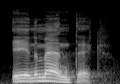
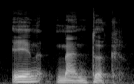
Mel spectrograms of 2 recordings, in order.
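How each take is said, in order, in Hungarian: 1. Az ige utolsó magánhangzója e hang. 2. Az ige utolsó magánhangzója ö hang. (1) "Elmondom nyílt és zárt elvel" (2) "az árt helyett megismétlem ővel is"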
